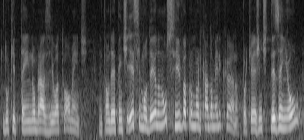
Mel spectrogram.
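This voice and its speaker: A man's voice: on the high side, fairly quick, dark tone, long reverb tail. A middle-aged man from Taiwan whose first language is Chinese, explaining his business in an interview, often restarting and repeating words.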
